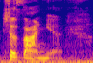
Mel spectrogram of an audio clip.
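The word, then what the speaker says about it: Chassagne: name is Raina chesna it looks like CH chisa it's sort of spelled like lasagna but it's chisa um apparently she for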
